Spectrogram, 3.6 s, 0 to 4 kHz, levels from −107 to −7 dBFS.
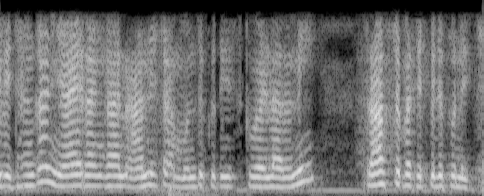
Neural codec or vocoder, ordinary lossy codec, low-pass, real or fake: vocoder, 22.05 kHz, 80 mel bands, WaveNeXt; AAC, 24 kbps; 3.6 kHz; fake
